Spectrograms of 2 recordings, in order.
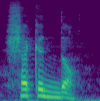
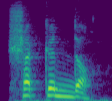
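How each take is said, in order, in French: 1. Le premier mot commence par un son ch. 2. Le premier mot commence par un son ch.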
